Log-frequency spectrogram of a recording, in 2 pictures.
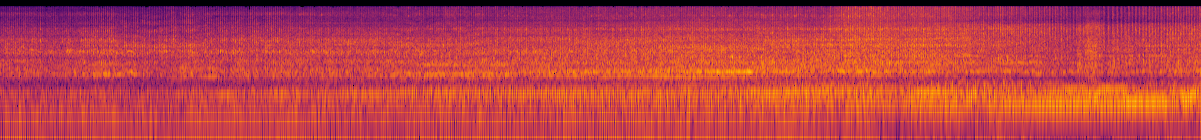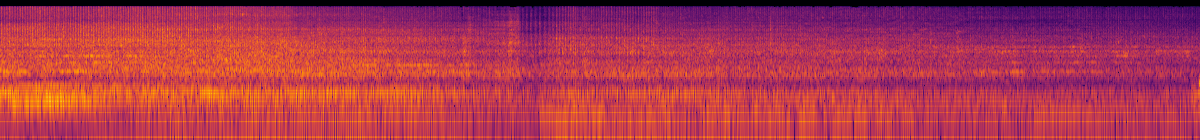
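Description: Farm tractor's diesel engine working under load while dragging a rear scraper blade through the soil. It grows louder as the tractor passes close by around the middle, then fades as it moves away.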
